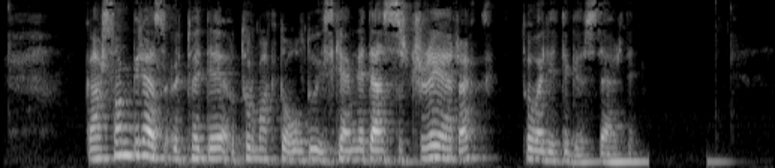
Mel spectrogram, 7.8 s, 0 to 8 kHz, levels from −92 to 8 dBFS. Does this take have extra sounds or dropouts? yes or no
no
